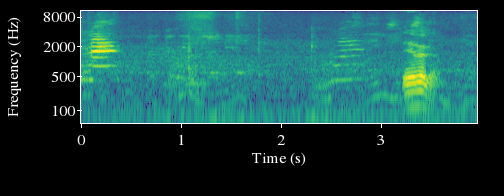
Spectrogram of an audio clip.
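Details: Four house cats calling for food on 20 March 2019; short meows at the start and end, a louder harsh cry near the close, mixed with soft human speech in between.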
